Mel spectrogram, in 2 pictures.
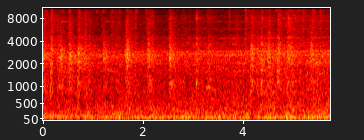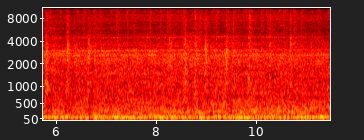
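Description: A long train of passenger coaches rolling slowly past, its wheels clicking over the rail joints, with a thin high whine. A low diesel-locomotive hum grows louder from about four seconds in as the locomotive draws near.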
